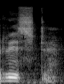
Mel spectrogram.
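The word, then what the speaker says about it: wrist: यह देखो डब्ल्यू के बाद यहां भी आर है तो डब्ल्यू साइलेंट करो। इसको पढ़ते हैं रिस्ट।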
